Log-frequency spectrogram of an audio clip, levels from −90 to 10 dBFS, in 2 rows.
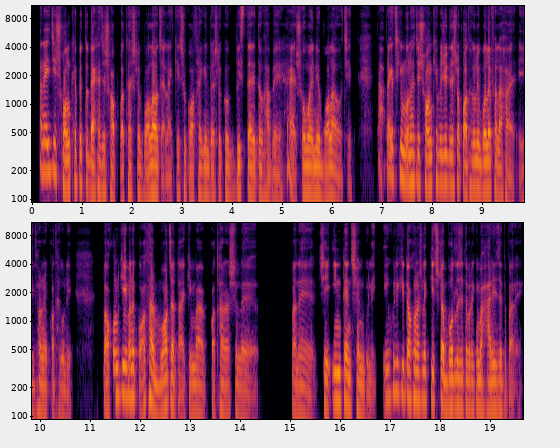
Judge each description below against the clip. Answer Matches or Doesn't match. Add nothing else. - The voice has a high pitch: Doesn't match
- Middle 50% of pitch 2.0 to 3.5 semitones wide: Doesn't match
